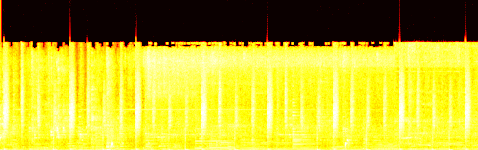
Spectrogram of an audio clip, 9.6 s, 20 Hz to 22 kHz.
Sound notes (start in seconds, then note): 2.1 cup thudding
